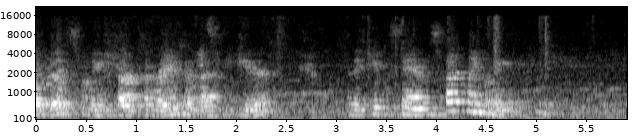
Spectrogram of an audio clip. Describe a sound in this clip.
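A young person talks with animation close by.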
